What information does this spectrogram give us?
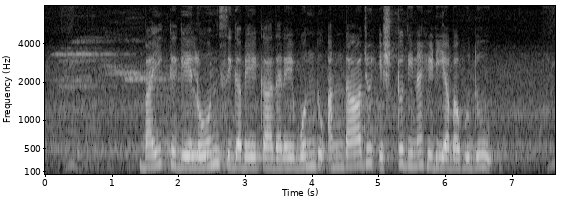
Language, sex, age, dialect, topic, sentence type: Kannada, female, 36-40, Coastal/Dakshin, banking, question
